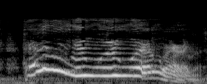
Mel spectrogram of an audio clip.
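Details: Dog vocalising in a talkative manner after being asked to tell about the coyotes: one drawn-out moaning howl that starts higher, slides down and holds level, then breaks into a rough, falling ending.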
